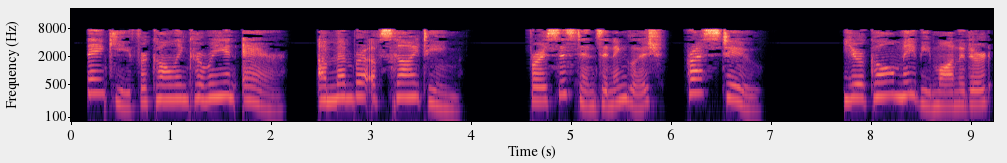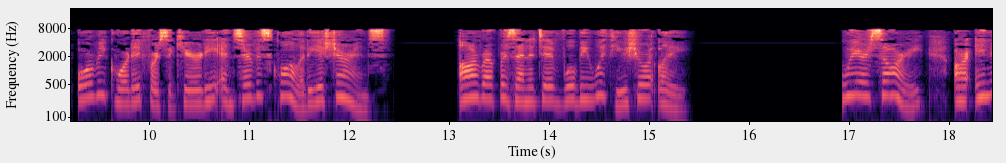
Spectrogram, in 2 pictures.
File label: American English, F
